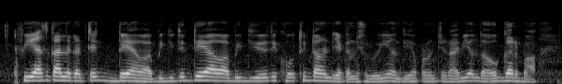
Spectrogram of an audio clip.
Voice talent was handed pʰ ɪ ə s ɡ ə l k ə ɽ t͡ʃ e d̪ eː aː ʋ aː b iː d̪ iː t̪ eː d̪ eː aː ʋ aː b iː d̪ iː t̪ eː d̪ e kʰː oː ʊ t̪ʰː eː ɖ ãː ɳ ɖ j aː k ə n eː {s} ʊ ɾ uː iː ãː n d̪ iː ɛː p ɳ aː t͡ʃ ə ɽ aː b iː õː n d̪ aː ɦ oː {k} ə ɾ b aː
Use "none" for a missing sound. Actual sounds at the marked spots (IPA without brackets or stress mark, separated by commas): ʃ, ɡ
